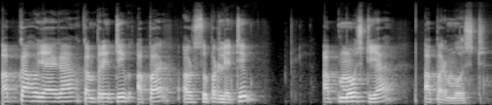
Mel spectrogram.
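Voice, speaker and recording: A man teaching an exam-prep grammar lesson, explaining slowly and repeating points while addressing students as friends. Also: a little high, fairly bright tone.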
